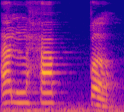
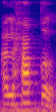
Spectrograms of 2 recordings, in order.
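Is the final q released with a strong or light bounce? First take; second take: strong; light. First: The final q has a strong, heavy bounce. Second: The final q has only a light bounce. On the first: The speaker calls it right. "അപ്പൊ നമ്മുടെ എങ്ങനെ പറയണം?" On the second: The speaker calls it wrong. "നേരത്തെ പോലെ പറഞ്ഞു നോക്കിയാട്ടെ"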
